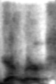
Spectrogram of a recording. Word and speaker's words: Guettler: That U is silent in Guettler.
